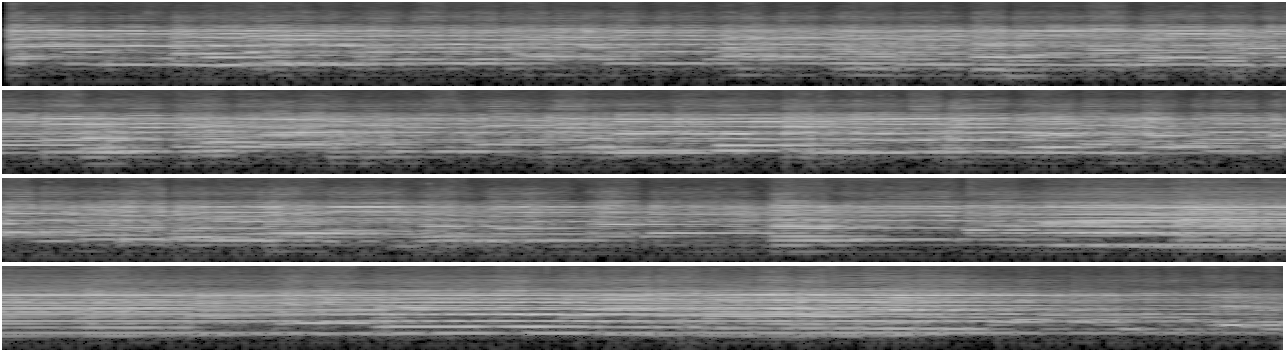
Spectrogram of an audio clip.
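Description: Bowed cello music, a line of notes moving over one another; about eighteen seconds in, a low note is held steadily beneath the melody.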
